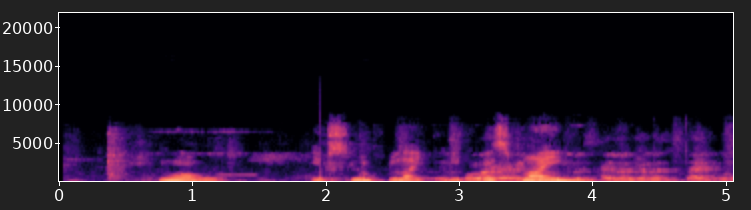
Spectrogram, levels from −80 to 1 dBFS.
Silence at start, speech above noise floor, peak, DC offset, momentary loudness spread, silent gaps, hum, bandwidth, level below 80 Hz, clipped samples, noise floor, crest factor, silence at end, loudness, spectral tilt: 0.05 s; 25 dB; -6 dBFS; under 0.1%; 17 LU; none; none; 8.8 kHz; -64 dBFS; under 0.1%; -48 dBFS; 18 dB; 0 s; -24 LUFS; -5.5 dB/octave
